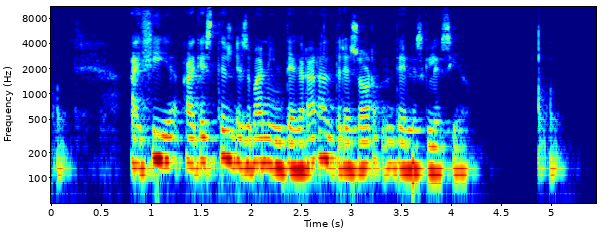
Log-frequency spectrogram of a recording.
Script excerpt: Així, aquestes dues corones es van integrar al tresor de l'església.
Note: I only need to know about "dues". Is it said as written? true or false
false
